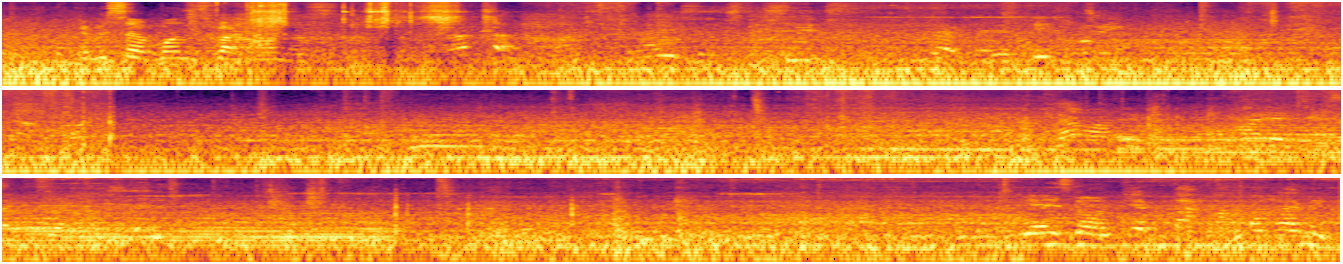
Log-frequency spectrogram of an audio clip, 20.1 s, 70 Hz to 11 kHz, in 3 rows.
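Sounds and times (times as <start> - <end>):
diesel engine drone: 0.0 - 20.0
train rumble and wheel noise: 0.0 - 20.0.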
